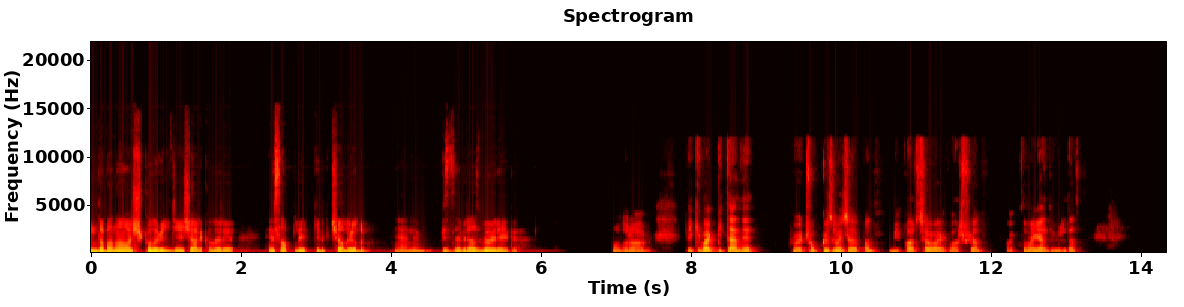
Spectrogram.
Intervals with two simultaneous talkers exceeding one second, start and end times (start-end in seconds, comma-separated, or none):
none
